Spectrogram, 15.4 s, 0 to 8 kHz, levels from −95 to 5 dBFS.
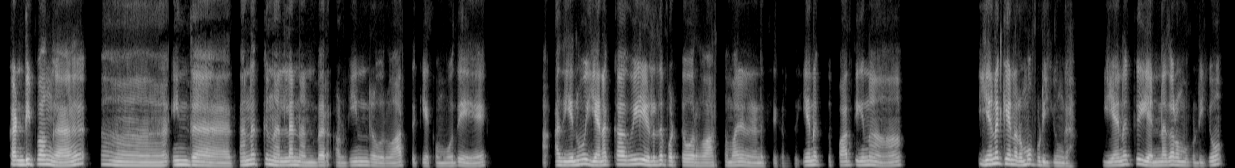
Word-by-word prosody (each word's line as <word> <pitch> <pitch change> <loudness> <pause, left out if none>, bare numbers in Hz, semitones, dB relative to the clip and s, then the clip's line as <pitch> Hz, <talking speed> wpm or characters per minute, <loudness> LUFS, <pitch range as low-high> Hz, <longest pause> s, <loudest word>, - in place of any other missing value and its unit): கண்டிப்பாங்க. 200 -1 +5 0.6
அ - - -4 0.9
இந்த 190 -2 +2 0.6
தனக்கு 215 +4 0
நல்ல 165 +1 +2
நண்பர் 150 +1 -1
அப்டின்ற 160 +4 -4
ஒரு 130 0 -5
வார்த்த 155 +1 -4
கேட்கும்போதே, 140 +2 -4 1.0
அ - - -10
அது 170 - +1
என்னமோ 200 +6 +3 0.2
எனக்காகவே 200 +4 +2
எழுதப்பட்ட 180 -1 -1
ஒரு 150 -2 -1
வார்த்த 150 +2 -4
மாரி 160 +1 0
நெனச்சுக்குறது. 135 -2 -10 0.2
எனக்கு 190 -2 -3
பாத்தீங்கன்னா, 180 +1 -1 1.4
எனக்கு 240 +1 +4
என்ன 195 -4 +2
ரொம்ப 215 +4 0
பிடிக்குங்க. 145 -5 -4 0.6
எனக்கு 205 +5 -2 0.2
என்ன 155 +1 -1
தான் 185 -1 +2
ரொம்ப 160 -2 -3
பிடிக்கும். 160 +9 -5
175 Hz, 115 wpm, -24 LUFS, 150-195 Hz, 1.4 s, கண்டிப்பாங்க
